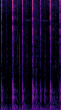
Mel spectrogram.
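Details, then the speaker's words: Fiat Cronos door, panel removed, rattling over bumpy roads: quick hollow knocks about five per second as the door is shaken. Loose window regulator bolts rattling. "aí esse barulho aqui é maior chato né galera vou estar apertando aqui galera esse parafusos aqui"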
